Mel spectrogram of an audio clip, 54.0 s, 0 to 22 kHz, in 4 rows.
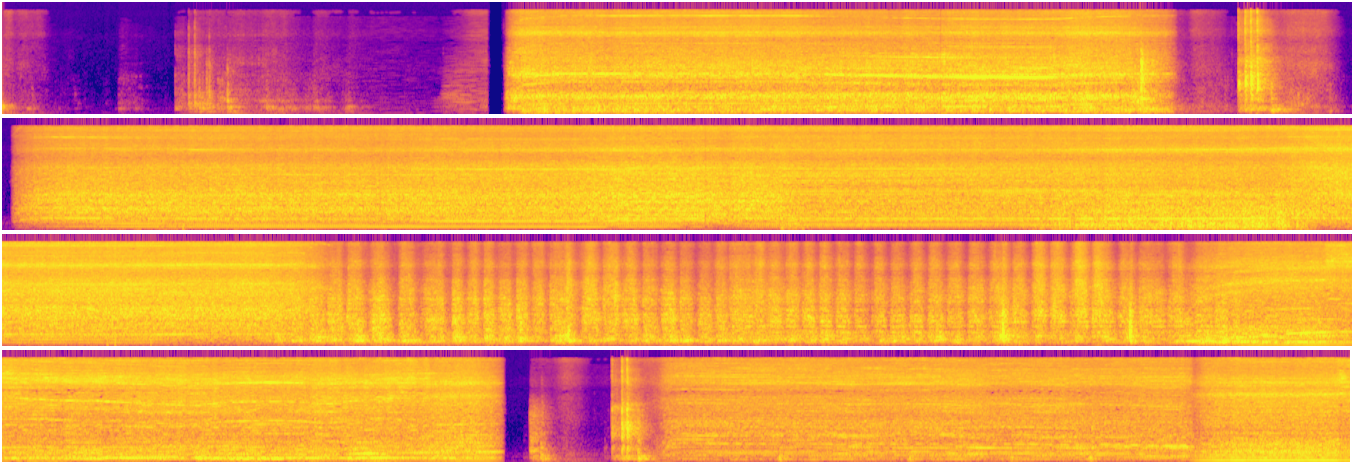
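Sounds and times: jigsaw cutting plywood: 5.0 - 11.8, 13.6 - 45.6, 46.7 - 53.9
table saw humming: 5.0 - 11.8, 13.6 - 30.2, 47.1 - 53.9.

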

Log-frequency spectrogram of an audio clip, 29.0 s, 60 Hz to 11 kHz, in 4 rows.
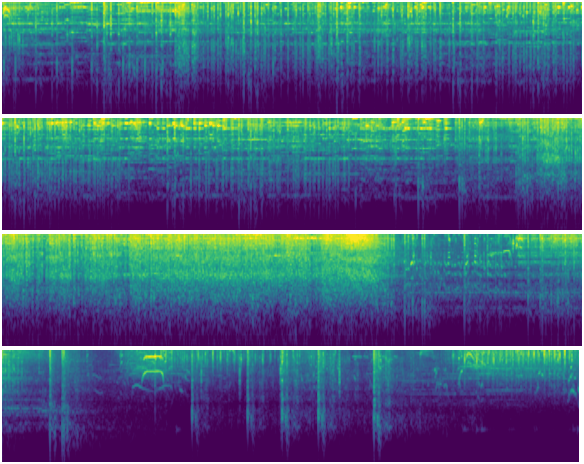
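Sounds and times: firework whistles: 0.0 - 28.9
fireworks crackling and banging: 0.0 - 28.9.

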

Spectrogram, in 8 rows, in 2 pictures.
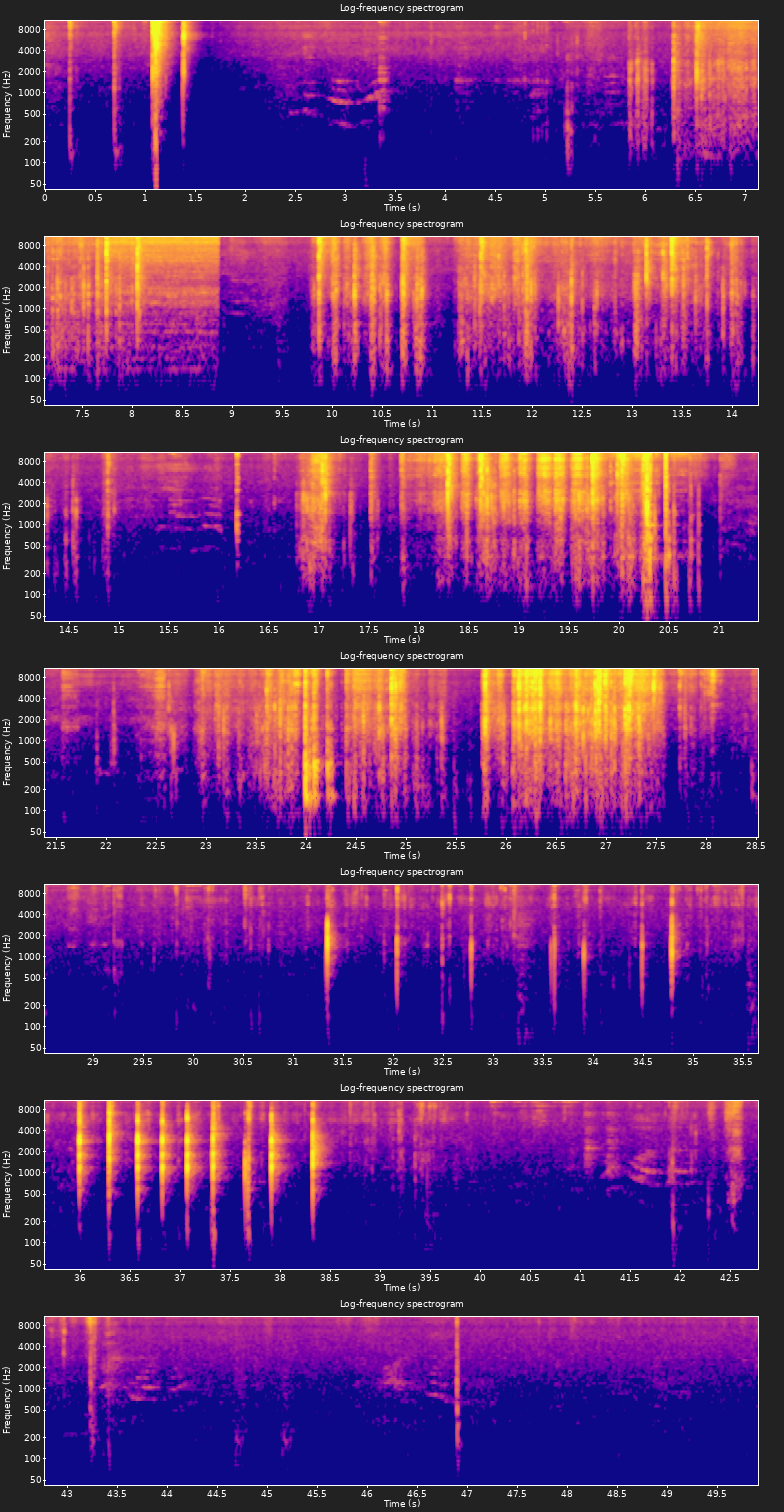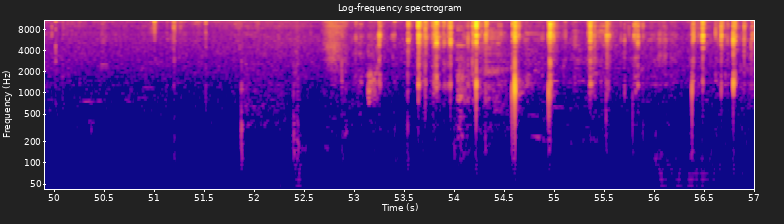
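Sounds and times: paper ripping and crinkling: 6.2 - 8.9, 17.8 - 20.4, 22.5 - 28.0.

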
